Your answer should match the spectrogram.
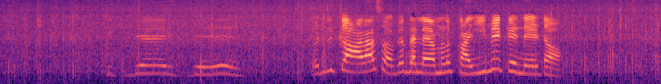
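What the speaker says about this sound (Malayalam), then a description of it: "നല്ല മഴയല്ലേ" Rain falls steadily as a soft, even hiss beneath a person speaking nearby, who talks in short phrases over the continuous downpour.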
